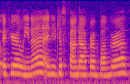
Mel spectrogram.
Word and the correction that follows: Baghra: that Baghra. Baghra. – Baghra. I literally keep on pronouncing her name as Bangra.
